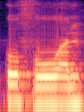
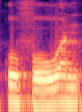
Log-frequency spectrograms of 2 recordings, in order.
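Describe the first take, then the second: Both takes have the same delivery.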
